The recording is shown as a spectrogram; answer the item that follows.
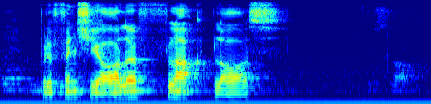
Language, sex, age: Afrikaans, male, 19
